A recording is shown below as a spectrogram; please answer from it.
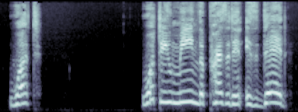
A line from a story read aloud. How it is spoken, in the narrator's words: I cried out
